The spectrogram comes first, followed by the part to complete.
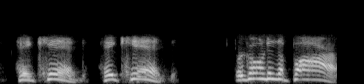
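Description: This put-on character voice uses a Philadelphia accent. The pitch is fairly high. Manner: casual, friendly.

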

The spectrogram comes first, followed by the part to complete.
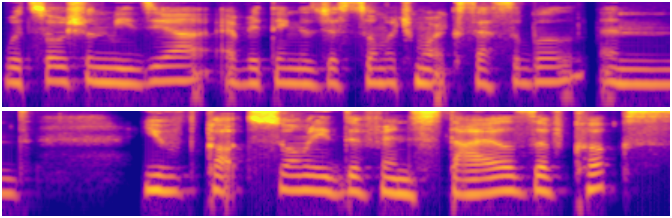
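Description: A normal speaking voice moves at a moderate pace over a quiet background. The sound is dry and close, without echo. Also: woman. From Canada, Vancouver. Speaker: food blogger and cookbook author. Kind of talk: interview conversation.

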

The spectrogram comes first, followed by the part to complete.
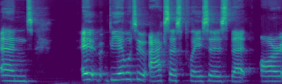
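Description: A woman with an American accent uses a normal speaking voice, fairly high in pitch, with fairly even intonation. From Ohio (Cincinnati). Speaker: outdoor ethics educator. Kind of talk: interview.

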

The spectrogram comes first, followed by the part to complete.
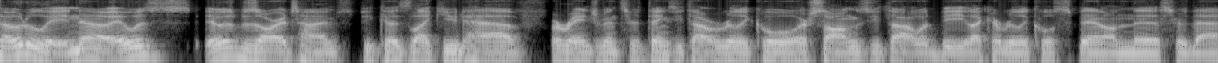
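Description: A man with an American accent talks in an ordinary speaking voice, fairly low in pitch with fairly even intonation. He keeps a fairly quick pace with hardly any pauses against a quiet background. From Franklin, Tennessee (US South). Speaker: singer-songwriter. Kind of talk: casual interview. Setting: video call.

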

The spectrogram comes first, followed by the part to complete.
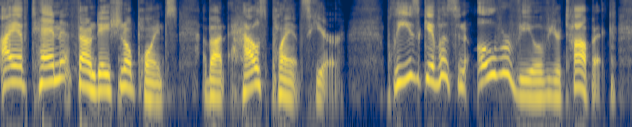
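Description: This man has a high pitch and very wide pitch swings, talking at a moderate pace. The recording is very clean with a silent background and a dry, close sound with no echo. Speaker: comedy game show co-host. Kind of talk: comedic game show banter.

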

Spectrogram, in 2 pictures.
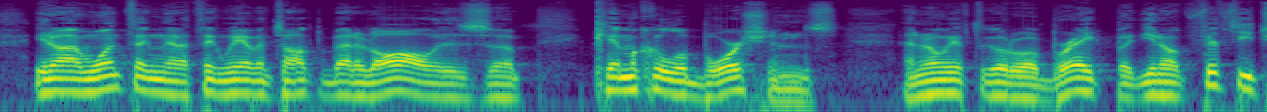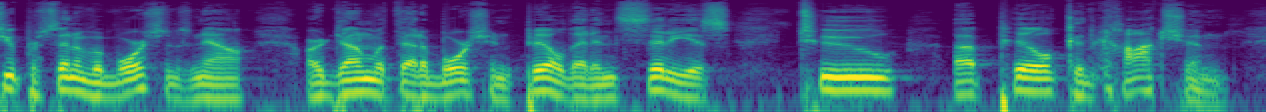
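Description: A man with a fairly low pitch and an ordinary speaking voice talks at a fairly quick pace with ordinary pitch variation, captured in a very clean recording with a silent background. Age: 60s. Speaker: pro-life ministry advocate. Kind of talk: radio fundraising interview.

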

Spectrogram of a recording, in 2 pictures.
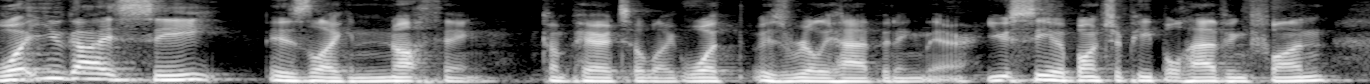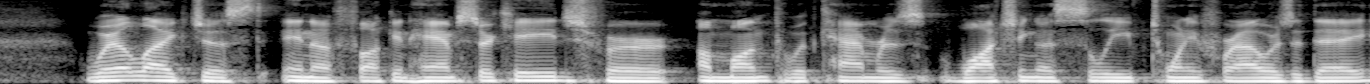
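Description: Here is a man with a plain, everyday voice. He keeps a moderate pace and fairly even intonation. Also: medium pitch for a man. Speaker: reality TV personality guest. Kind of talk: casual interview chat. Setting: stage with audience.

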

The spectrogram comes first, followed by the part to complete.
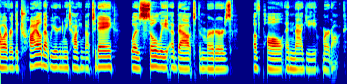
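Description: The delivery is fairly quick and flat in a monotone, captured in a very clean recording with a silent background. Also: woman, very deep, low pitch for a woman. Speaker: podcast host. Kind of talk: scripted-style narration of a true crime case. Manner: casual, friendly, conversational.

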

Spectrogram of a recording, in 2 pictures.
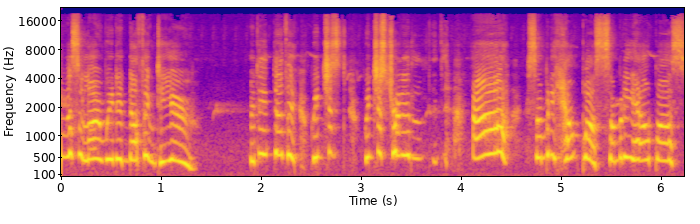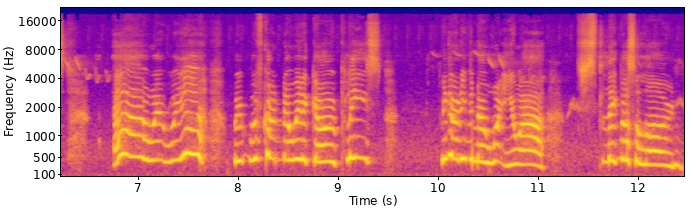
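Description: A put-on character voice, extremely high and squeaky, at a moderate pace with long, frequent pauses. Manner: pleading, scared.

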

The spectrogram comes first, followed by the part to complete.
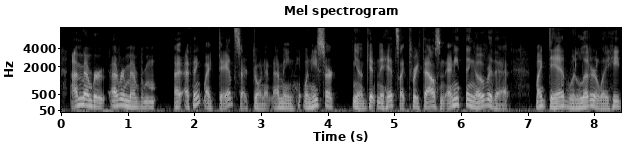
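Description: Recorded very cleanly against a silent background, a man with a medium pitch talks at a very fast pace. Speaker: baseball clubhouse manager. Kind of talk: casual interview chat. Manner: halting, repeats words.

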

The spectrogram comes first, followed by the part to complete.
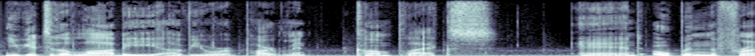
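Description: Text read aloud plainly

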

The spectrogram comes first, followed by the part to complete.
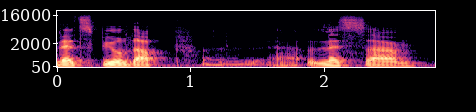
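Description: The speaker has a Turkish accent. Their intonation stays fairly even. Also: man. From Turkey. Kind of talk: interview.

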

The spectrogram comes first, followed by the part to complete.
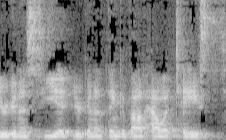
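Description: A man is heard over noticeable background noise with audible room echo. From Florida. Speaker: dietitian. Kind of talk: interview on nutrition.

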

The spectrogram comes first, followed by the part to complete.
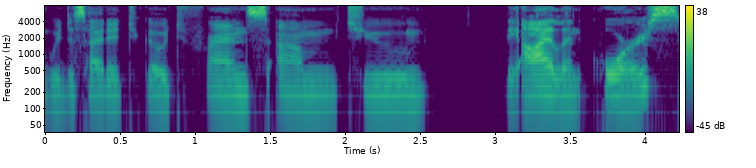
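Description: Fairly slow speech with a Ukrainian accent, in a very clean recording with a silent background and a dry, close sound with no echo. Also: woman. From Ukraine, Kyiv. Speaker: exchange student. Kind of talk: interview conversation. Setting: studio.

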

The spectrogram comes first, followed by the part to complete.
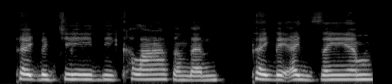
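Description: The woman's fairly high voice has a dark, mellow tone and a Cambodian accent, recorded with a dry, close sound and no echo. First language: Khmer. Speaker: author and motivational speaker. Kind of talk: interview testimony.

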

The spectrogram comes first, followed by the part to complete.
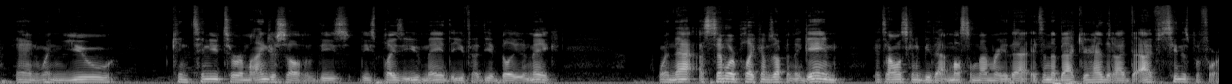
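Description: With an American accent and vocal fry, a man talks very fast in a fairly low pitch with ordinary pitch variation. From Central New York, Syracuse area. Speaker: professional soccer goalkeeper. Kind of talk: interview.

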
